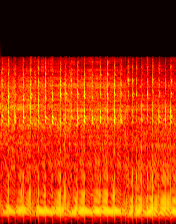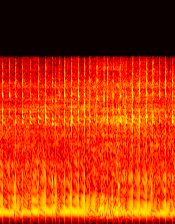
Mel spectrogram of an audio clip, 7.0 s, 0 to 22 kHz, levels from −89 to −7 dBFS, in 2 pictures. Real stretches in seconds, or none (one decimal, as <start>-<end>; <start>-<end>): 0.0-5.5; 6.0-7.0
